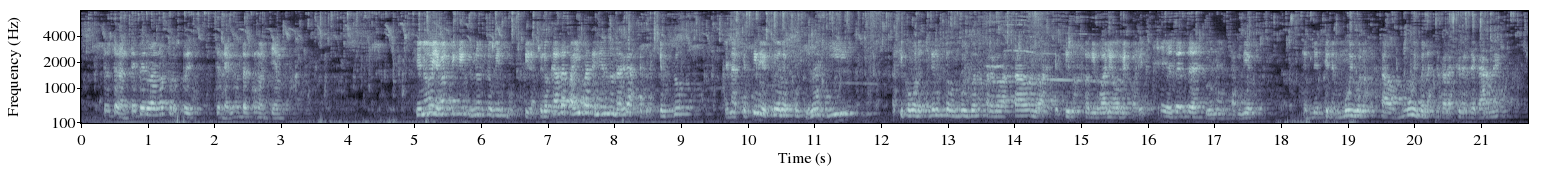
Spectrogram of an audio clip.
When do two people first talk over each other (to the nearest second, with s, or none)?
none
